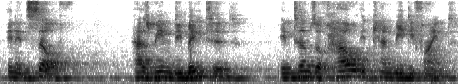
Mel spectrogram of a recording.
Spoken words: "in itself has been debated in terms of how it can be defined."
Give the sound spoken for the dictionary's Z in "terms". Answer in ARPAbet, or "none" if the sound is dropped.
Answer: Z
